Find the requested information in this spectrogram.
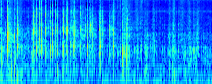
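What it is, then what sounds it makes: Cardboard candy box. A small, hollow, closed printed cardboard Ahoj-Brause candy box is turned in the hands while long nails tap and scratch its back panel and edges. Quick, bright, dry clicks and crinkly scratching come in a dense flurry at first, then thin into softer, scattered taps.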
